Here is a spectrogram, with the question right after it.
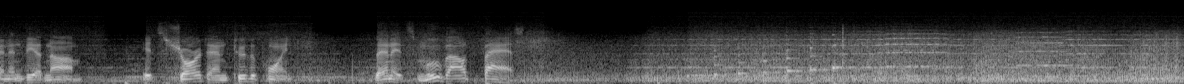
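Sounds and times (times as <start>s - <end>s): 
speech: 0.0s - 3.1s, 3.7s - 5.4s
Huey helicopter taking off with turbine whine and rotor noise: 6.3s - 11.8s.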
